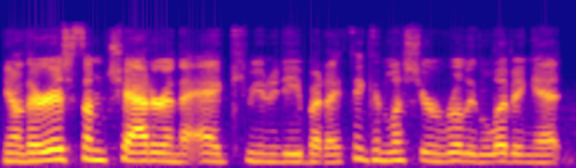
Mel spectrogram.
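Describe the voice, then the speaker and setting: A woman's voice: fairly low pitch, fairly even intonation, rapid-fire, pushed and bright, dry recording. A woman with a South Dakota accent hosting a casual podcast interview in an upbeat, chatty way. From South Dakota, USA.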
